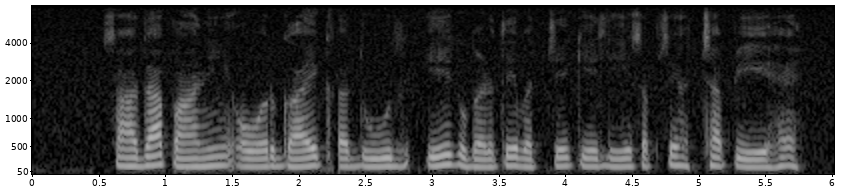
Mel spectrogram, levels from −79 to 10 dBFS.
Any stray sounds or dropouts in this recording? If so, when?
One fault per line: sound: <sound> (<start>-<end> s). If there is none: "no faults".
sound: dropout (2.3-2.3 s)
